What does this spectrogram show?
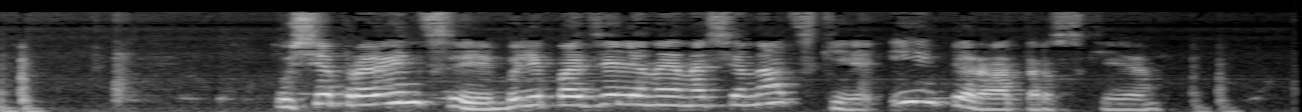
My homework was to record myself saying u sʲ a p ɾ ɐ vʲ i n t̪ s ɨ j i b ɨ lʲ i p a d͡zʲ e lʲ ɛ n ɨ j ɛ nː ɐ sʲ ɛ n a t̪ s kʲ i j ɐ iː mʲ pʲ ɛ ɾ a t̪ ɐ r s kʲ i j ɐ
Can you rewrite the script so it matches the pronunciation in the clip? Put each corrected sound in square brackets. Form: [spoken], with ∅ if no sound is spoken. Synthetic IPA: u sʲ [ɛ] p ɾ [a] vʲ i n t̪ s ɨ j i b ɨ lʲ i p a d͡zʲ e lʲ ɛ n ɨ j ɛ [n] ɐ sʲ ɛ n a t̪ s kʲ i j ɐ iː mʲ pʲ ɛ ɾ a t̪ ɐ r s kʲ i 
